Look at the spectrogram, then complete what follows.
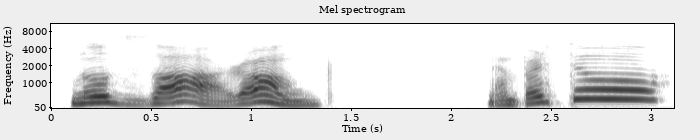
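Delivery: ordinary talk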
